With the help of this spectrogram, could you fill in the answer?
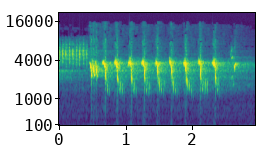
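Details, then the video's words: Loud song of a nightingale (sikatan londo), recorded as a master for teaching other cage birds. A fast high flutter opens into about ten strong, evenly spaced downward-slurred notes, roughly three per second, ending with a faint last note. "Materan Burung Sikatan Londo"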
